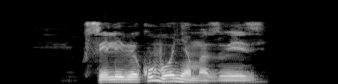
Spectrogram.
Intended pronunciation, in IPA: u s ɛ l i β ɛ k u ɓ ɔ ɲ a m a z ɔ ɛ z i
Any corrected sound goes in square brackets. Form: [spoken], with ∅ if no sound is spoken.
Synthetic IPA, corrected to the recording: u s ɛ l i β ɛ k u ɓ ɔ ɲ a m a z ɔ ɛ z i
